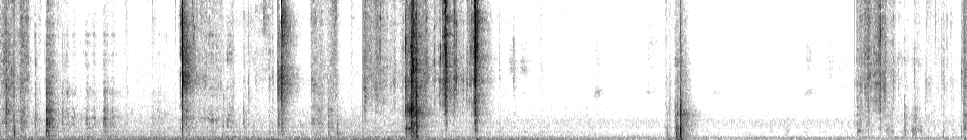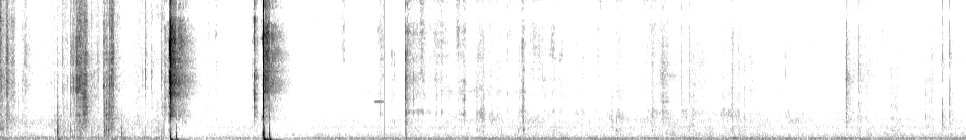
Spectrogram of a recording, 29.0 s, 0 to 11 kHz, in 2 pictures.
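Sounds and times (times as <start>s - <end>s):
tool knocking on leather: 18.5s - 18.8s.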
